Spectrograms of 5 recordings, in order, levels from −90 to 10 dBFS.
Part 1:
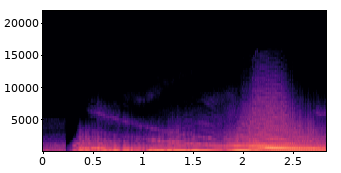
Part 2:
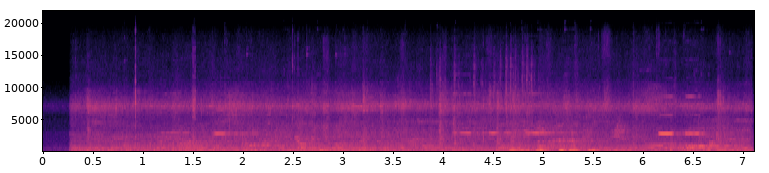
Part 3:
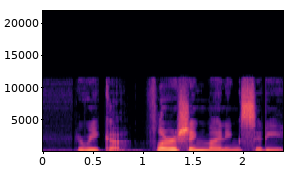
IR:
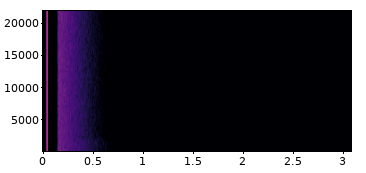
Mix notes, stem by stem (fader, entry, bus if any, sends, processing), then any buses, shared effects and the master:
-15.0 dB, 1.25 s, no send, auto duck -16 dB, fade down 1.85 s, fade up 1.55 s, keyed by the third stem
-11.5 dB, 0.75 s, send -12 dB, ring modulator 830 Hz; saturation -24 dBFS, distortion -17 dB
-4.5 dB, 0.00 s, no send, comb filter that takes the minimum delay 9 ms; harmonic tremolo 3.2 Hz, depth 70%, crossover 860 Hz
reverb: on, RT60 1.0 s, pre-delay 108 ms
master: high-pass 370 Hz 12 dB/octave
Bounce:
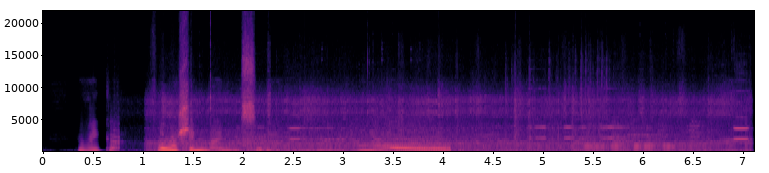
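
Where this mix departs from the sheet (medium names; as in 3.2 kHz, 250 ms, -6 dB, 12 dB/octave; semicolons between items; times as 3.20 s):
stem 3 -4.5 dB -> -12.0 dB; master: missing high-pass 370 Hz 12 dB/octave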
